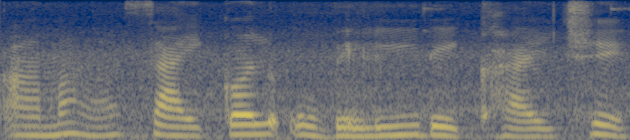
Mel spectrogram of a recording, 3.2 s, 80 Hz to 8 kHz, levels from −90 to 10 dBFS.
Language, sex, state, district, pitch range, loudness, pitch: Gujarati, female, Gujarat, Gandhinagar, 175-200 Hz, -18 LUFS, 190 Hz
